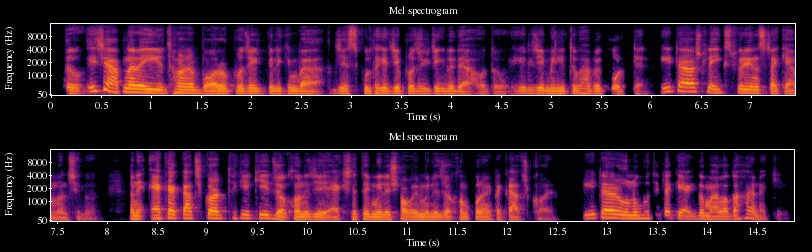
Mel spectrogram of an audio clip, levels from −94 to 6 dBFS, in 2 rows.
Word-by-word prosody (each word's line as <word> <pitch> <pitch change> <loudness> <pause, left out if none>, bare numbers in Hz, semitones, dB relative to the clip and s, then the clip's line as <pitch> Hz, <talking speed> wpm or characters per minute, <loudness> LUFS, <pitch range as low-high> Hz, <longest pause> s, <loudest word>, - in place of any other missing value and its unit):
তো - - +1 0.2
এই 225 - 0
যে - - +5
আপনারা 175 -1 +6
এই 155 - +6 0.2
ধরনের 150 -1 +3
বড় 115 +2 +5
প্রজেক্ট 125 -2 0
গুলি 125 -2 0
কিংবা 120 -1 +1 0.3
যে 130 - 0
স্কুল 130 +1 -3
থেকে 130 0 +2
যে 130 - +3
প্রজেক্ট 115 0 -3
গুলি 115 0 -1
দেয়া 100 -3 -4
হতো, 100 -1 -10 0.2
এগুলি 130 0 -5
যে 135 - +4
মিলিতভাবে 125 0 -2
করতেন, - - -5 0.2
এটা 220 +2 -2
আসলে 210 -2 -2
এক্সপেরিয়েন্স 155 -2 +1
টা - - +3
কেমন 100 -3 -5
ছিল? 90 -3 -15 0.4
মানে 145 +1 +2 0.2
একা 175 +4 +5
কাজ 175 0 +3
করার 175 -2 +5
থেকে 175 0 -6
কি 180 - 0
যখন 130 0 +2
ওই - - -6
যে 120 - +2 0.2
একসাথে 130 +4 -5
মিলে 120 -1 +2
সবাই 115 0 +1
মিলে 115 0 -1
যখন 115 - -5
কোনো 115 - 0
একটা - - -9
কাজ - - -3
করে, 90 - -15 0.4
এটার 190 +1 +4
অনুভূতিটা 160 +1 -2
কি - - -3
একদম 140 +2 -3
আলাদা 130 +2 -1
হয় 180 - -4
নাকি? 85 - -20
130 Hz, 215 wpm, -23 LUFS, 120-160 Hz, 0.4 s, আপনারা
